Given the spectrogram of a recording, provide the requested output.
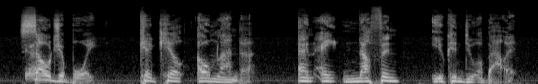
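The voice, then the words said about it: Imitates another person's voice. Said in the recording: “my Carl Urban impression ... Carl Urban from the boys”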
